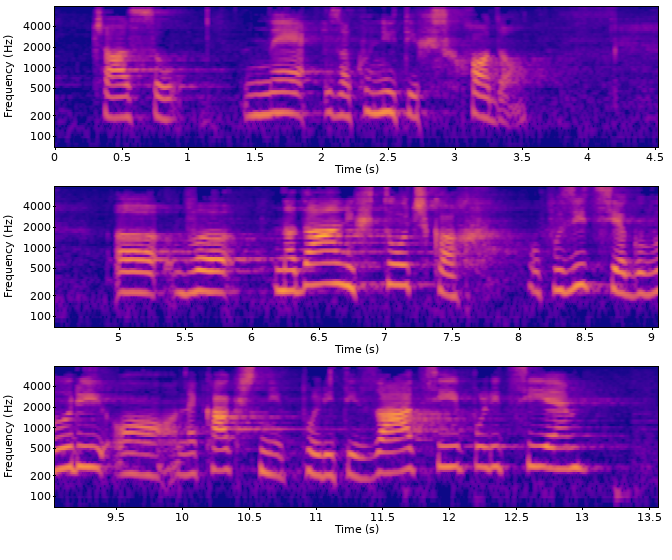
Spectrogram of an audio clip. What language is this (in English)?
Slovenian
